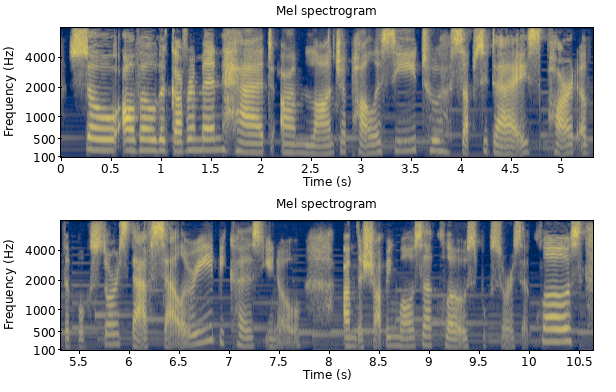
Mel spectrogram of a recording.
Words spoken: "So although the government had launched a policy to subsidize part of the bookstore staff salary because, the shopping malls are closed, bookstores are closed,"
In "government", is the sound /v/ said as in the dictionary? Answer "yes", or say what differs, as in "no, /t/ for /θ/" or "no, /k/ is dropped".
yes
